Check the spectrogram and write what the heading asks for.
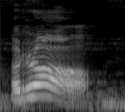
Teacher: দন্তমূলি স্পর্শ করে যে কম্পন একটা সৃষ্টি হচ্ছে হচ্ছে তো র একটা কম্পন সৃষ্টি হচ্ছে এইজন্য এই র কে বলা হচ্ছে কম্পিত ব্যঞ্জন ধ্বনি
